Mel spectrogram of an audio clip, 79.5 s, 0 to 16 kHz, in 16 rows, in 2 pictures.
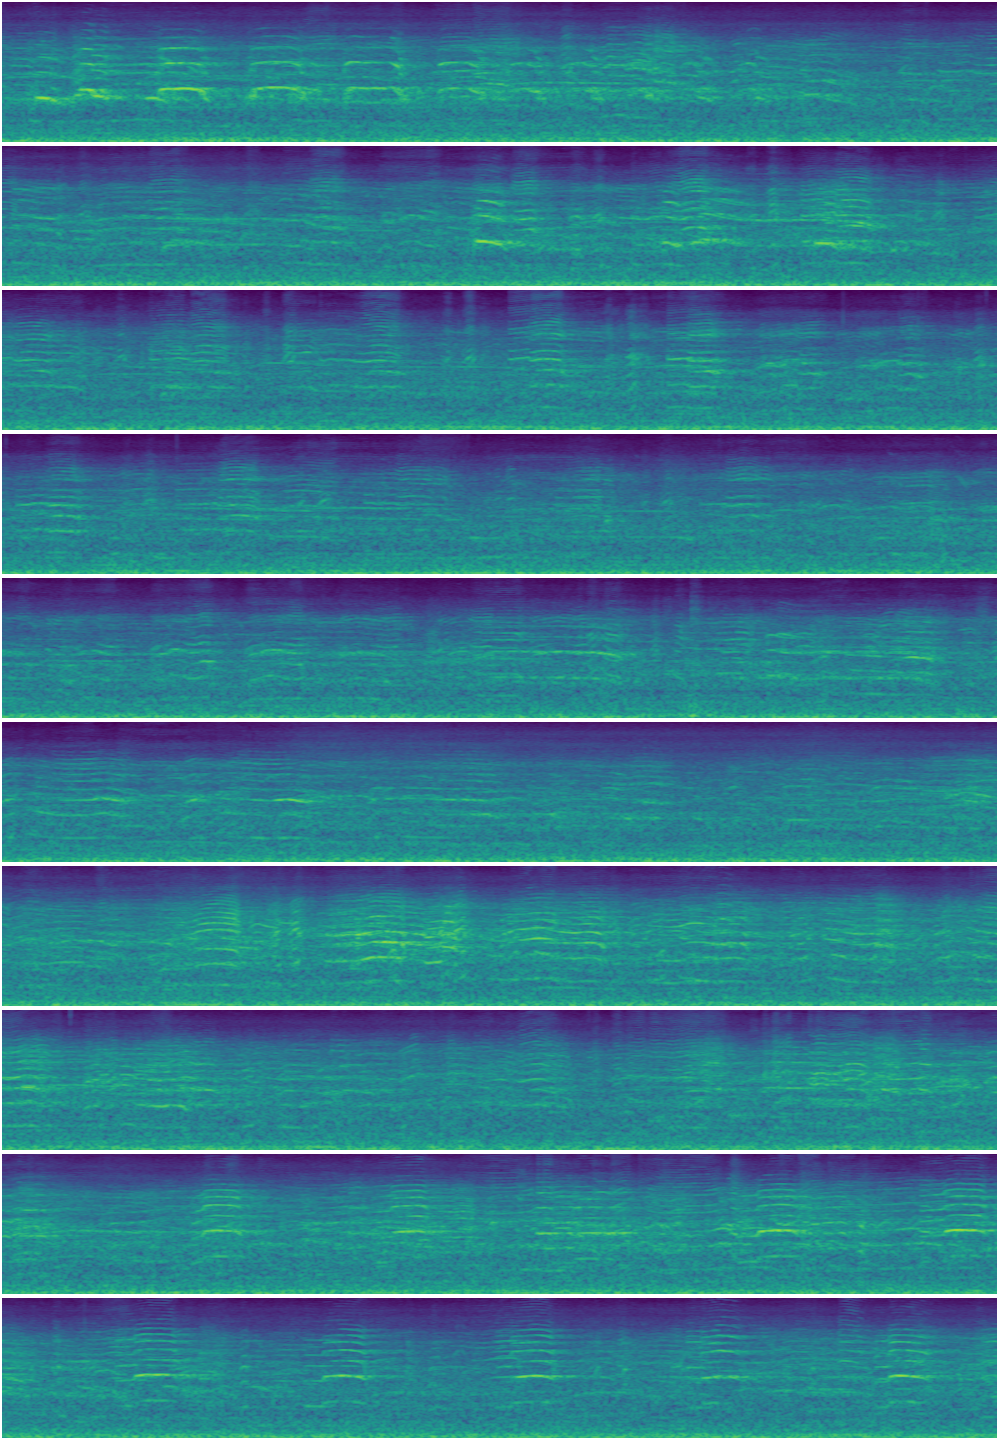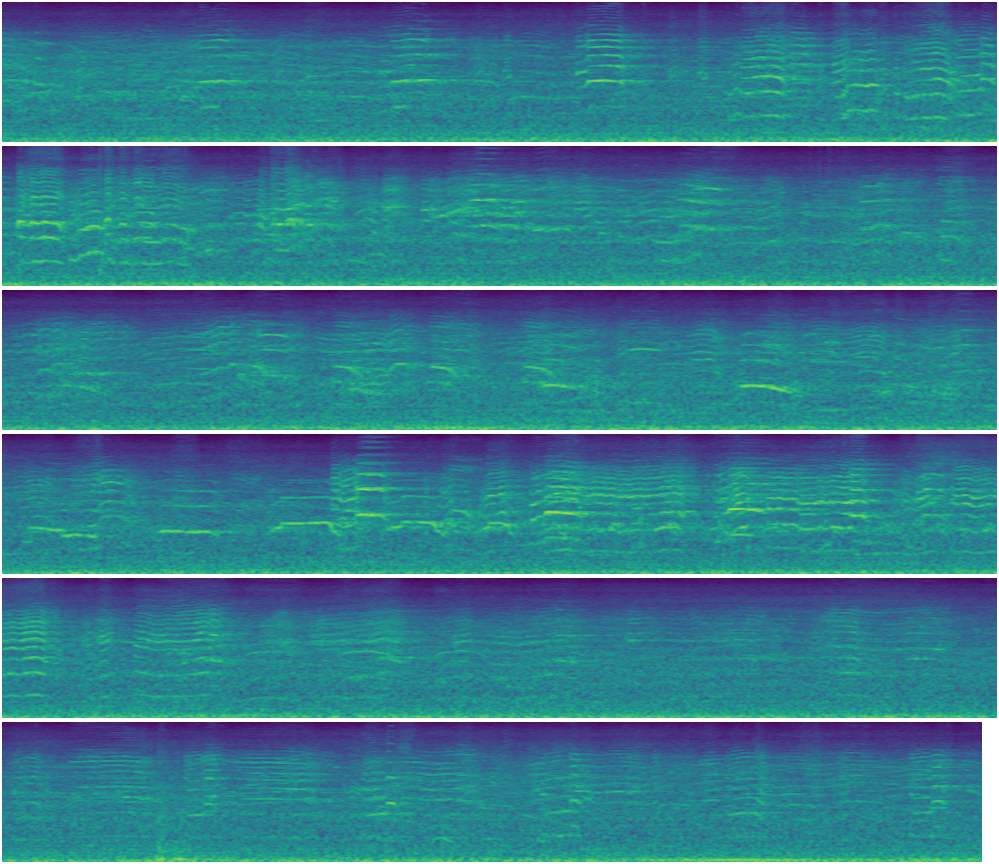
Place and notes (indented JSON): {
  "title": "St Nicholas Cliff, Scarborough, UK - kittiwakes at the grand hotel ...",
  "date": "2019-07-25 10:12:00",
  "description": "kittiwakes at the grand hotel ... SASS ... bird calls ... herring gull ... background noise ... voices ... footfall ... traffic ... boats leaving the harbour ... air conditioning units ... almost a month since the last visit ... the ledges etc are very cramped now ... the young are almost as big as the adults ... many are enthusiastic wing flappers exercising their wings ...",
  "latitude": "54.28",
  "longitude": "-0.40",
  "altitude": "36",
  "timezone": "Europe/London"
}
